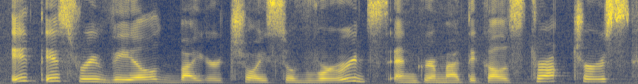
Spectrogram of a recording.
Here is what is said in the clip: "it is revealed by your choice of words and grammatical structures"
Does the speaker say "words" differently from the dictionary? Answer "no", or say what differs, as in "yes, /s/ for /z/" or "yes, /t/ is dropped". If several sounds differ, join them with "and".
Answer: yes, /s/ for /z/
